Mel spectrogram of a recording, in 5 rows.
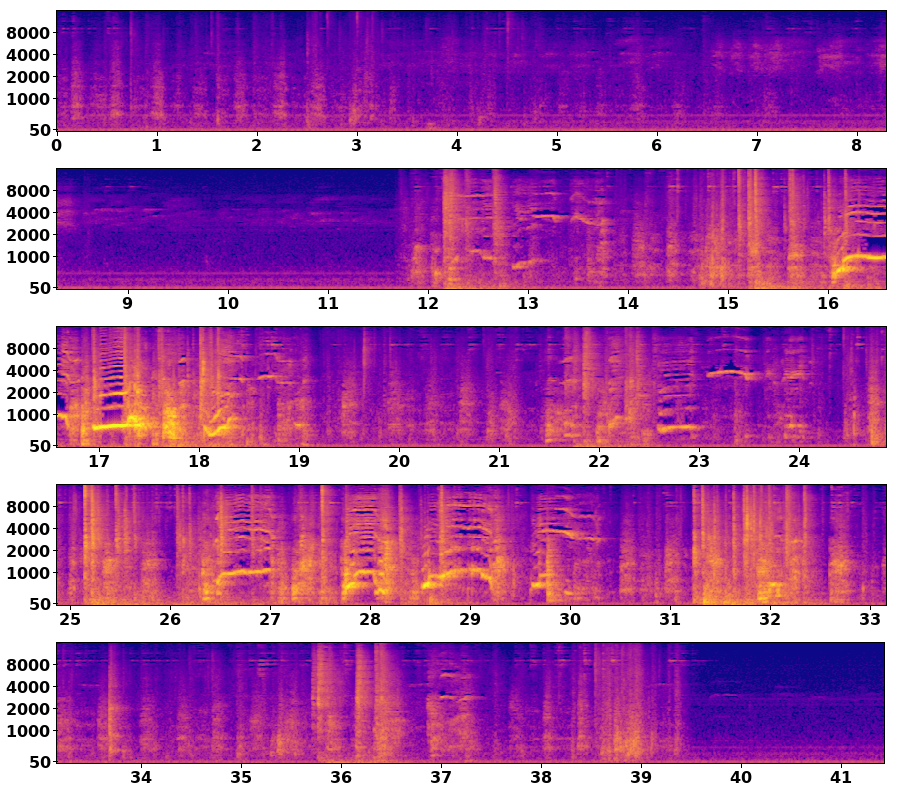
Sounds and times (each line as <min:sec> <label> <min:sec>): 0:12.0 Dog whining 0:13.9
0:15.9 Dog whining 0:19.2
0:21.4 Dog whining 0:24.2
0:26.1 Dog whining 0:30.5
0:31.2 throwing herself against the glass sliding door 0:32.7
0:31.8 Dog whining 0:32.8
0:36.8 Dog whining 0:37.4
